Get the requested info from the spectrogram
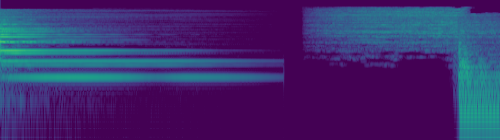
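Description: A bell-like notification 'ding' sound effect, struck as the bell icon is clicked, ringing out and fading over about a second and a half. Then a hissing whoosh that swells near the end.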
